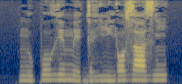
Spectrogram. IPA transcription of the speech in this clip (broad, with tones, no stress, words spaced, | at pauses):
nu˨po˦ɣe˦me˨ ɡɛ˨ɣi˨jɔ˦ zaː˦zĩ˦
